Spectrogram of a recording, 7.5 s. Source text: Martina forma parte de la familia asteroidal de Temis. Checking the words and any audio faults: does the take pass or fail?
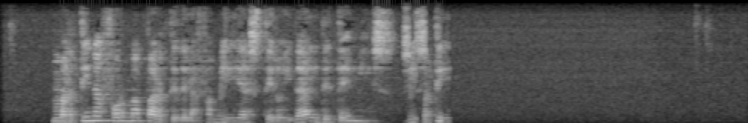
fail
